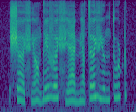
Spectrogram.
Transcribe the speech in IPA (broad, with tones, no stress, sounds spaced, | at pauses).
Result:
ʃ əː˧˩ fʲ ɔ̃˩˧˩ d̪ ɪ˦˥ v ə˦˥ fʲ æ˩˧˩ mʲ ɑ̃˧˩ t əː˦˥ vʲ ʊː˧ ŋ t u˦˥ ʈ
